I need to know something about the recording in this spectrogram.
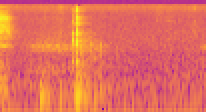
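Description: Mostly quiet, with two faint small clicks in the first second as an aluminium MTB flat pedal with a titanium axle is handled.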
